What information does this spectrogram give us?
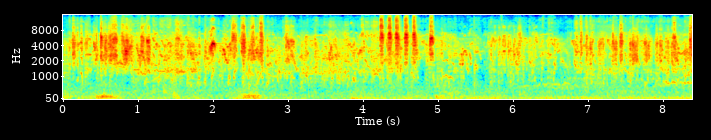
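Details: An aviary colony of Australian budgies fills the air with continuous high warbling chatter, broken by clusters of sharp, clicking chirps in quick rows around four and seven seconds.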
